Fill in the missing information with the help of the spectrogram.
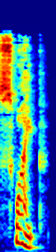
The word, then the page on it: swipe: British English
